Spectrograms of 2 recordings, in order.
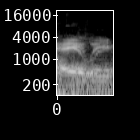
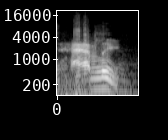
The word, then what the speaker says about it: Hadley: Yeah, I said her name wrong. I said Windsong Haley. Hadley. It's Hadley.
